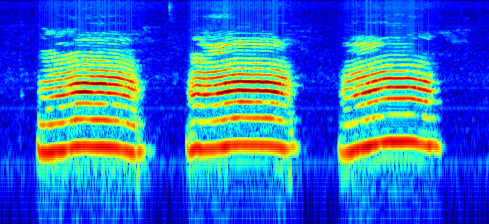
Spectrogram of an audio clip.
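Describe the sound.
Someone imitates a cow with three long, drawn-out moos, each lasting about a second with short pauses between, loud with a steady, nasal tone.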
